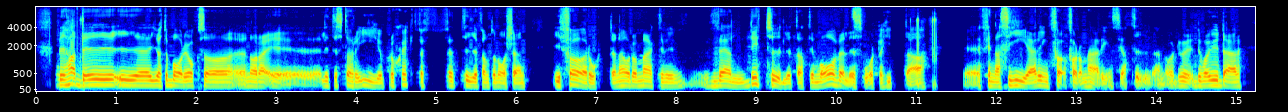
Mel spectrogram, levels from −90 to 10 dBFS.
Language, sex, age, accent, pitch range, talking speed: English, male, 30-49, Swedish, 115-150 Hz, 145 wpm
